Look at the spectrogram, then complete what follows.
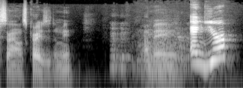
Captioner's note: audience laughs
